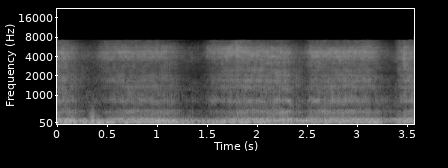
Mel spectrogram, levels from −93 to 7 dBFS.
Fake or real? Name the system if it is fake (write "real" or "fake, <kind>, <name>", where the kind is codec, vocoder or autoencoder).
fake, vocoder, Vocos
